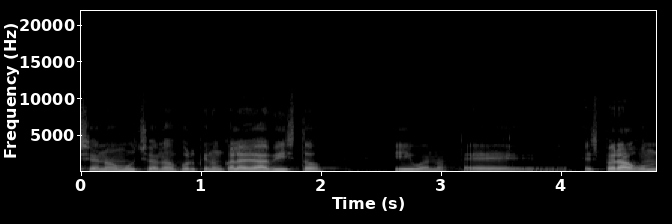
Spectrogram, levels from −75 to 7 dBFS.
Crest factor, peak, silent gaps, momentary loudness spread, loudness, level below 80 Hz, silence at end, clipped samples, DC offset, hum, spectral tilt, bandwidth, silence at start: 20 dB; -16 dBFS; none; 16 LU; -38 LUFS; -72 dBFS; 0 s; under 0.1%; under 0.1%; none; -6 dB/octave; 14 kHz; 0 s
